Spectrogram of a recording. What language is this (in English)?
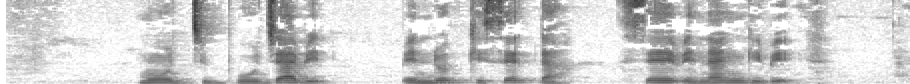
Adamawa Fulfulde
